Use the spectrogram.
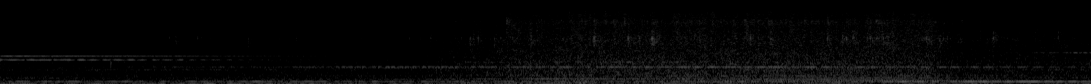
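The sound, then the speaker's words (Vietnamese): Rain falls at night in a soft, continuous hiss and patter with no voices, growing slightly louder partway through and then holding steady. “Đến tận đêm trời vẫn mưa.”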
